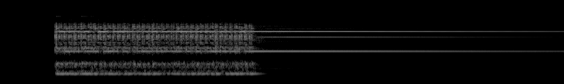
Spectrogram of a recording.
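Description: An old-style telephone bell rings in one bright, jangling burst of about two seconds. It then cuts off, leaving a clear ringing tone that slowly fades into silence.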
